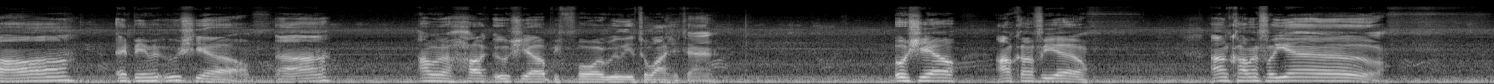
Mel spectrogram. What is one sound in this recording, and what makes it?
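Voices and sounds play from a small tablet loudspeaker close by.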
